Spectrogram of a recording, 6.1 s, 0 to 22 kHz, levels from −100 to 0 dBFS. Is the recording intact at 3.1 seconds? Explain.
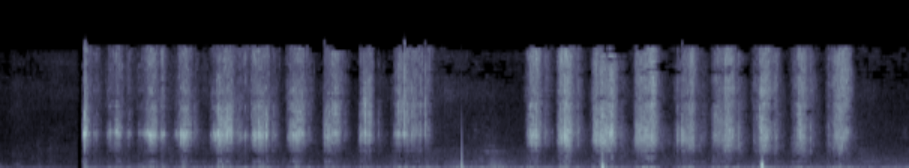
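No. A loud pop sits from 3.09 to 3.11 s. It is a single sharp pulse, standing well above the surrounding sound, which continues underneath. A sudden voltage spike is the likely cause, possibly from a switch or a static discharge.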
